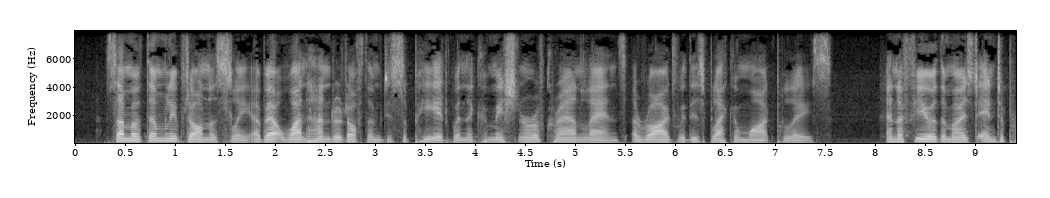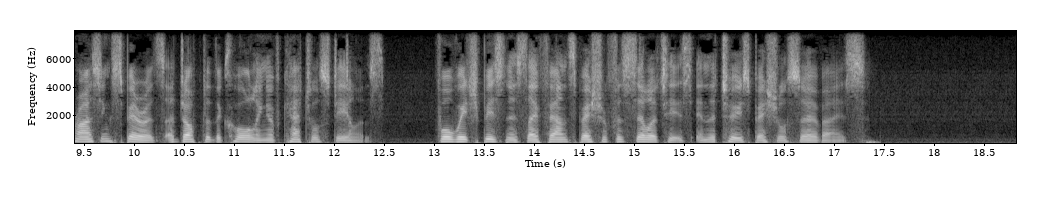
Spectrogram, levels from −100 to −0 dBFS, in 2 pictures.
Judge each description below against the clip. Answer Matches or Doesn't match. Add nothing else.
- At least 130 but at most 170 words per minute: Matches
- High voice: Doesn't match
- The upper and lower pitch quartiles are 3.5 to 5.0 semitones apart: Doesn't match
